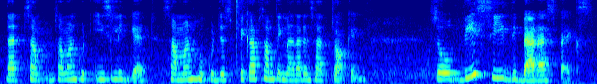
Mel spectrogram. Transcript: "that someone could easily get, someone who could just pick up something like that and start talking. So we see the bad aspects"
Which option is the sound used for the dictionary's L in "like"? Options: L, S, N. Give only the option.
N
